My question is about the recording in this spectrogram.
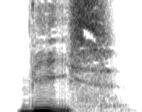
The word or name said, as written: vis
